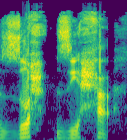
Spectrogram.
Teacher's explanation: زا کو سیٹی کے ساتھ زور سے ادا کریں گے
